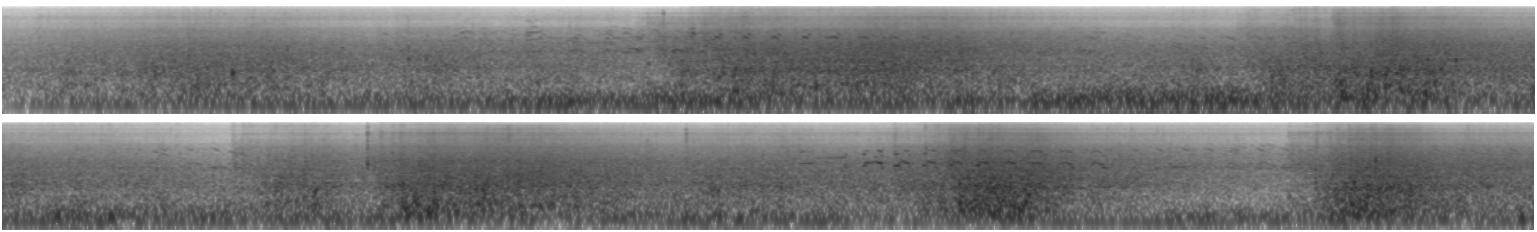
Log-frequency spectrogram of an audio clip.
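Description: Wind gusting through trees, a rushing sound that swells and fades every five or six seconds, with faint high chirps over some of the gusts.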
